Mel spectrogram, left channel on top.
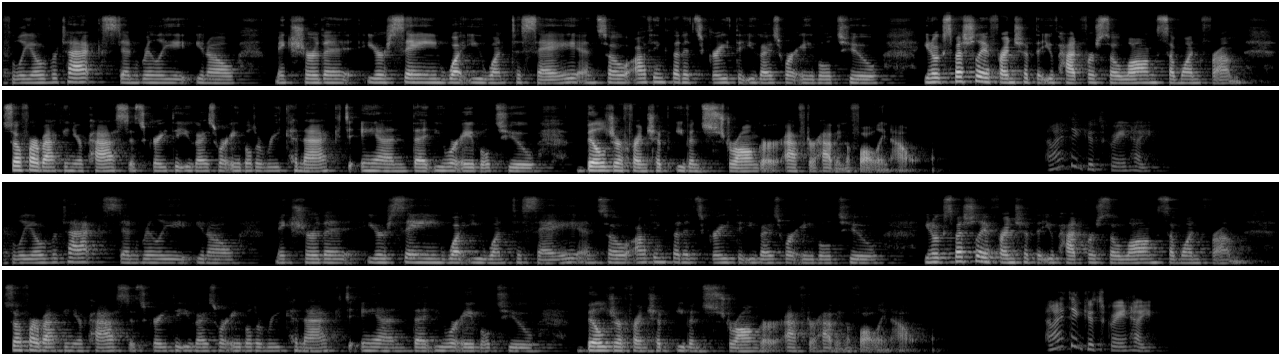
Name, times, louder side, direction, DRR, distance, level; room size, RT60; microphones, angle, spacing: voice 1, 0.0-21.9, left 5 dB, 80° left, 0.5 m, -29 dB
voice 2, 23.2-24.3, right 9 dB, 85° right, 0.5 m, -38 dB
8.7 x 6.9 x 8.1 m
head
